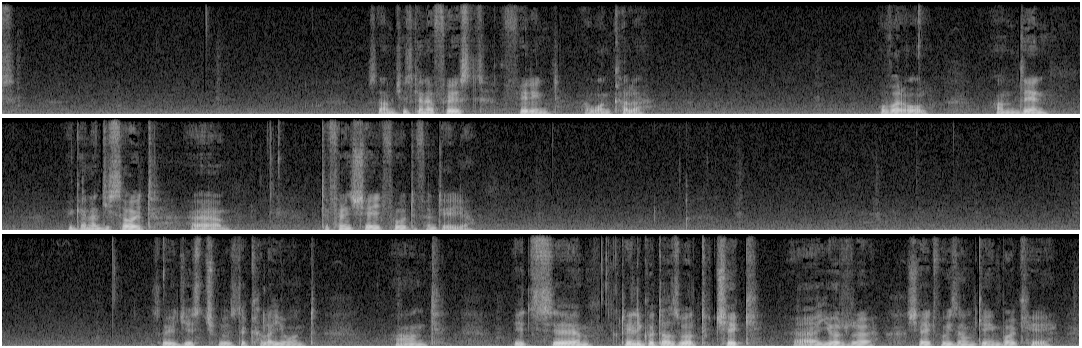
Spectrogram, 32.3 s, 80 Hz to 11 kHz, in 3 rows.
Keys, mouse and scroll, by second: 10.3-14.2 drag, 15.0-17.9 drag, 18.6-24.0 drag, 24.0-25.5 middle drag, 25.5-26.3 scroll up 3, 26.3-30.3 middle drag, 30.3 click, 31.2 click.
